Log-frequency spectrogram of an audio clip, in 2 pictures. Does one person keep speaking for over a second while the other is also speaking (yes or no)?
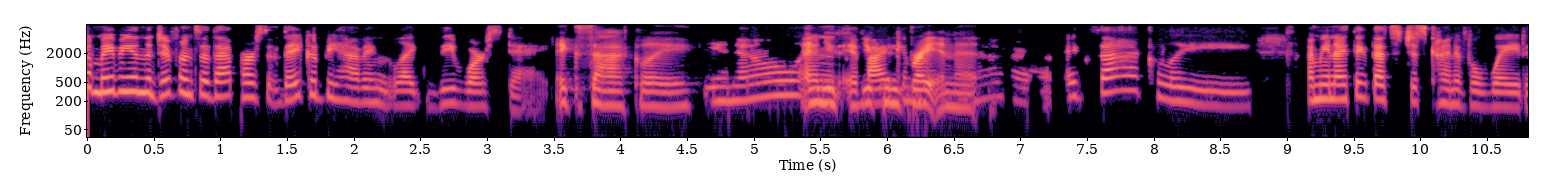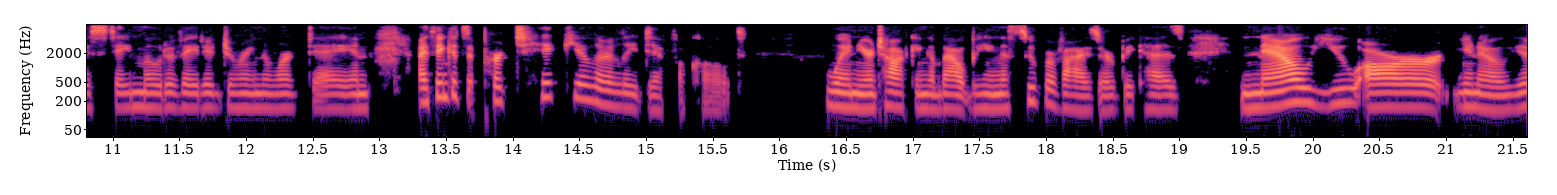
yes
